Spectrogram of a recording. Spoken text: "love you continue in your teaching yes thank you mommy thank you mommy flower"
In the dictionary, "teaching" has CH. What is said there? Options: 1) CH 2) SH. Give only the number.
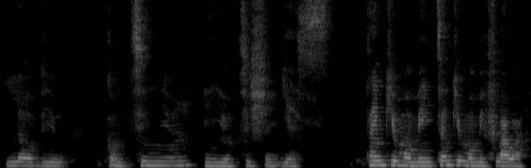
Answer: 2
